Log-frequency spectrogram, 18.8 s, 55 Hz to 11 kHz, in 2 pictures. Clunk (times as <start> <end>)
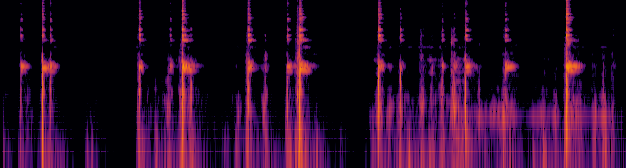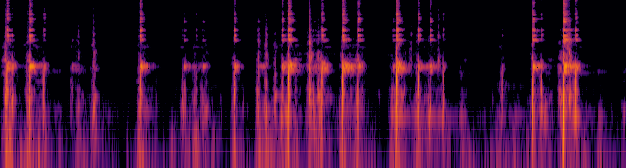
16.9 18.2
